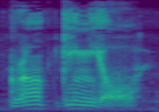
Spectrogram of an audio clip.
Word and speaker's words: Grand Guignol: It's pronounced Grand Guignol, actually. Bye.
